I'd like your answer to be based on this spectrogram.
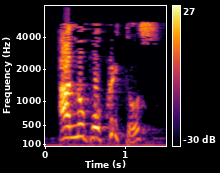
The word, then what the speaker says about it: anupokritos: It is the word, I'll have to spell it for you. Anupokritos. A-N-U. Now when you have eight, alpha, that's negative. A-N-U-P-O-K-R-I-T-O-S. A-N-U-P-O-K-R-I-T-O-S.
